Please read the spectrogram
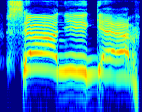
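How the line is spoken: Shouting. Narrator (Russian): кричал Генри

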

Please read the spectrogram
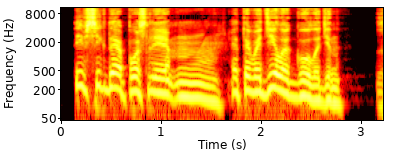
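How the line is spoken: Laughing. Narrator (Russian): засмеялась она

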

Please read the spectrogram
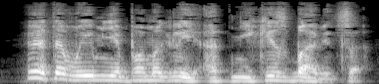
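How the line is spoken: Short laugh. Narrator (Russian): хохотнул он

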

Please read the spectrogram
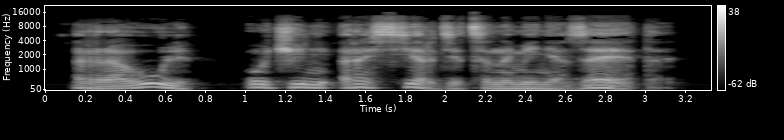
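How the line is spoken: Quiet. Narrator (Russian): тихо произнесла

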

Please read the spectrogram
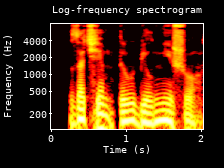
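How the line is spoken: Calm question. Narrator (Russian): спокойно спросила она

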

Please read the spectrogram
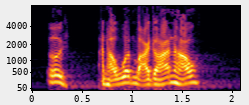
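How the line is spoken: Children shouting. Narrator (Vietnamese): Bọn trẻ con bên ngoài sân thì họ hét lên

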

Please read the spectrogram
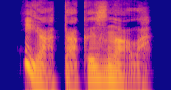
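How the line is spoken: Sleepy grumbling voice. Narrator (Russian): послышался за спиной бурчащий сонный голос

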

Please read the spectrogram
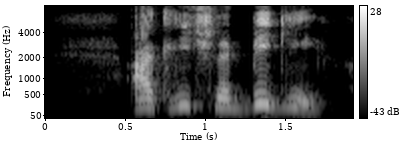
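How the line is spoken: Exclaimed. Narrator (Russian): воскликнул он

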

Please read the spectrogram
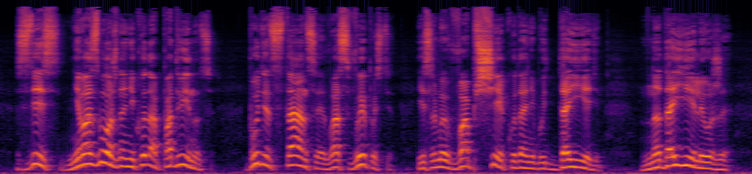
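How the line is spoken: Nervous shouting. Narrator (Russian): Она кричала очень нервно

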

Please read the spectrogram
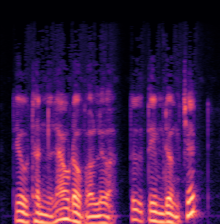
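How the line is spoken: Cold, mocking. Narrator (Vietnamese): La Huyền Cơ nhếch mép cười trào phúng, thanh âm lạnh lùng vang lên

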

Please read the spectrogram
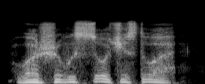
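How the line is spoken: Hoarse, strained. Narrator (Russian): хрипло выдавил граф

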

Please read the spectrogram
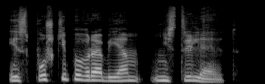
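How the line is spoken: Dismissive, through gritted teeth. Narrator (Russian): действительно не поверила ее параноидальным измышлениям, но и возмущаться не стала, лишь процедила

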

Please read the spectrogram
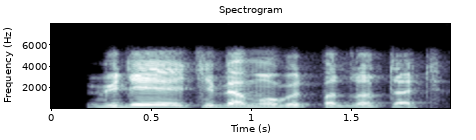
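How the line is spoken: Plain. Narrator (Russian): спросил я Дусю

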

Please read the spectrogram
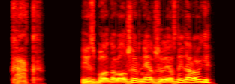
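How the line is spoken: Shouting. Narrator (Russian): закричал дядюшка Антифер

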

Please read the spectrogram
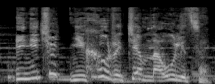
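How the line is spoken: Laughing. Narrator (Russian): рассмеялся

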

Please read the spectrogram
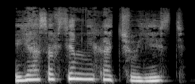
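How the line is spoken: Trembling voice. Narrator (Russian): сказала она дрогнувшим голосом

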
